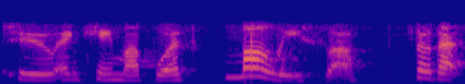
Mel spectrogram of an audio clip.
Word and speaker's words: Melisa: It's still like Melissa, but it only has the one S.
